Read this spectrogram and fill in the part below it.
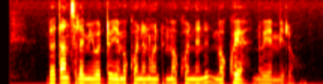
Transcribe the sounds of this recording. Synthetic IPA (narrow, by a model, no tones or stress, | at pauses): bət̪ʼamsɨləmːiwɔd̪ːəwjɛməkʰonːənwɔnd̪məkʰonːənɨnməkʷʰːojənəwjɛmːiləw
